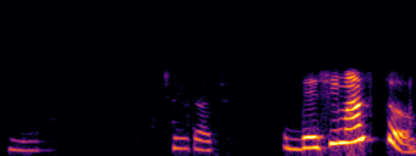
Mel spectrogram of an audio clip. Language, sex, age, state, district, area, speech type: Bengali, female, 30-45, West Bengal, South 24 Parganas, rural, conversation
